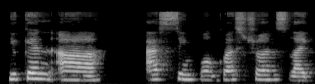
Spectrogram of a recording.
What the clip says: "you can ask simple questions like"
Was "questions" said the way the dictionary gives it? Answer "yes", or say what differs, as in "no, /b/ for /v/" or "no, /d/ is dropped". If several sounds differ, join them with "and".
no, /s/ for /z/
